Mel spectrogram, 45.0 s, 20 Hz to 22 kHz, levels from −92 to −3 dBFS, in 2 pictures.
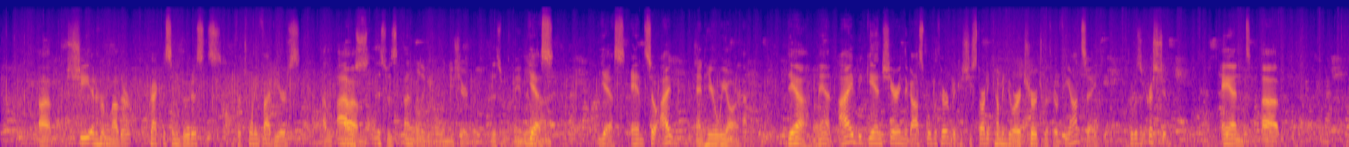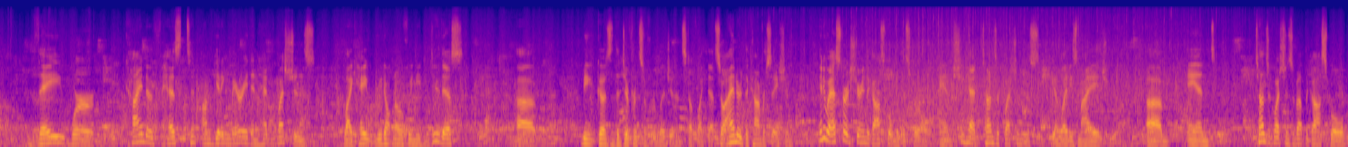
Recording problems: murmuring crowd; loud; throughout; 7 dB below the speech

